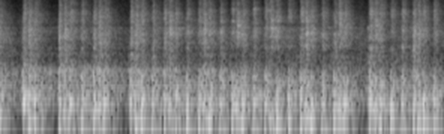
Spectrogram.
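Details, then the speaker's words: Old kick-start V-twin idling cold after a cold start, idle knob not turned up: loping big-twin beat at about two firing pulses a second, even and catching cleanly; healthy cold idle. "When it's cold, I can turn my idle up, and when I kick and it starts to sputter, it'll catch."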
